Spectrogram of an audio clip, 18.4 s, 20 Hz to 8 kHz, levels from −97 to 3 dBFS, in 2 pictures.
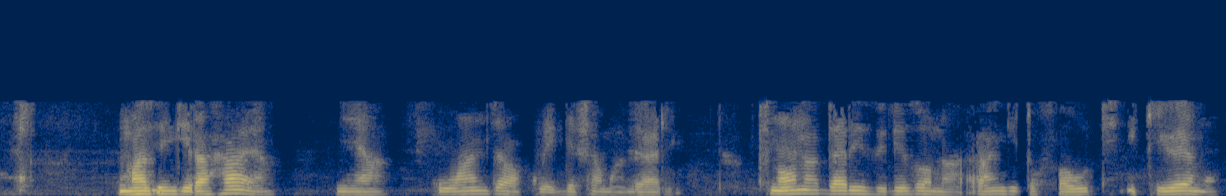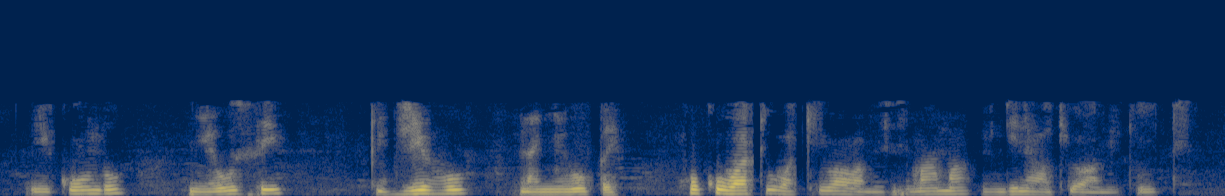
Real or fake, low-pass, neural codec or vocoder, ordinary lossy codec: fake; 7.2 kHz; codec, 44.1 kHz, 2.6 kbps, SNAC; AAC, 16 kbps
